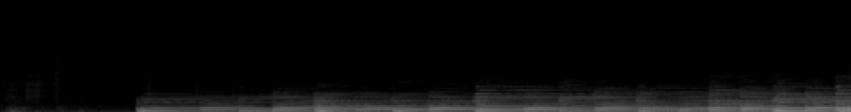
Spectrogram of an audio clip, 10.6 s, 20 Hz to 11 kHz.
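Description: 1992 Yamaha P116T acoustic upright piano starting to play about two seconds in. It sounds sustained chords with a steady pulse of about two notes a second.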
